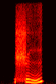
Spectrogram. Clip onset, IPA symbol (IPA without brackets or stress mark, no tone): ʂ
